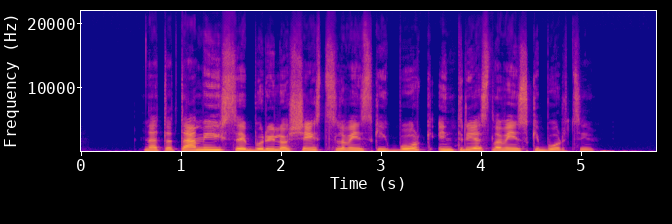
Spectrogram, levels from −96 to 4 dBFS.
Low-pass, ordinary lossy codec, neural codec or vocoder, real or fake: none; none; vocoder, 44.1 kHz, 128 mel bands every 512 samples, BigVGAN v2; fake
